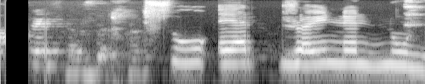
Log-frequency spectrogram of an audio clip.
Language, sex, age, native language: Icelandic, female, 8, Icelandic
